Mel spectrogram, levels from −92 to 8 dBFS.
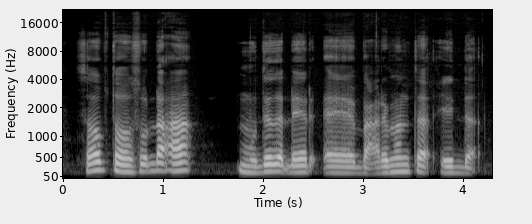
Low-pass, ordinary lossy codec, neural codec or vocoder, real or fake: none; none; none; real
